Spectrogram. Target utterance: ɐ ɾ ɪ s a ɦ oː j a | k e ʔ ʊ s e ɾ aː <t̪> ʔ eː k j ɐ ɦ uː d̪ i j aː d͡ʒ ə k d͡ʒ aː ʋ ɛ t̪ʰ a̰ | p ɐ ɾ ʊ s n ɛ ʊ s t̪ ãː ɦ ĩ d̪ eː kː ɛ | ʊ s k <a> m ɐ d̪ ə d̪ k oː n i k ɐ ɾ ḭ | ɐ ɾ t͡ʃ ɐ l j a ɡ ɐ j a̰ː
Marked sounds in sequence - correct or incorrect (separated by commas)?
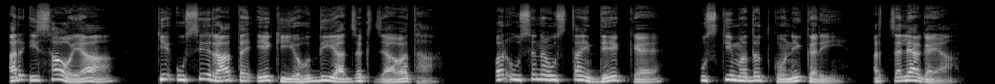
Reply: correct, incorrect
